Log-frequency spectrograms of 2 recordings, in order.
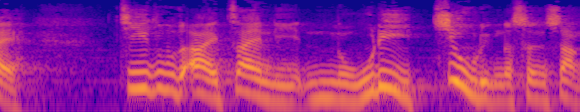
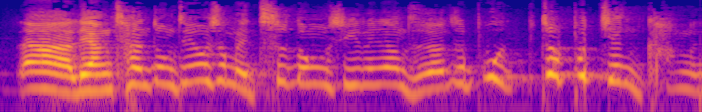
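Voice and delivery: high-pitched, loud nagging objection; mock reproach; 8 semitones higher, 7 dB louder than usual. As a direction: criticise their eating habits as a bad example. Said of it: "会给人这种，给人一种反感". (高声数落)

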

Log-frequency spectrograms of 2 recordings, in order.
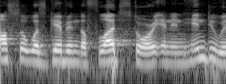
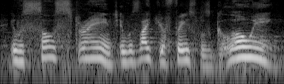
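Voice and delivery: hushed awe; 11 dB quieter than usual. Retold or imitated. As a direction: confide it like a secret. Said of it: "And he says".

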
